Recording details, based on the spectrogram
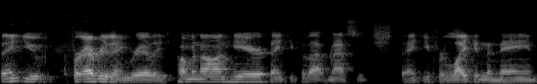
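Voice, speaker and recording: The man's fairly low voice stays flat and monotone at a moderate pace, while its loudness swings widely. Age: 20s. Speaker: podcast host. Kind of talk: podcast interview. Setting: video call.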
